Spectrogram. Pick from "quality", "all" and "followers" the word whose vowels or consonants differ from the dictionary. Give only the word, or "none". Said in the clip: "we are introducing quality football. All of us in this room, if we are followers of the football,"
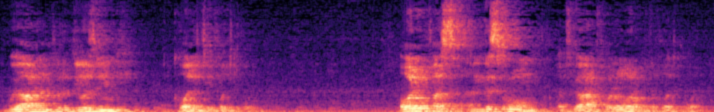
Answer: followers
